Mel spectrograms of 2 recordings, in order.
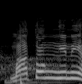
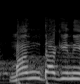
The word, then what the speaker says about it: মাতঙ্গিনী: দেশের জন্য প্রাণ দেওয়া বীরাঙ্গনা মাতঙ্গিনী হাজরার নাম বিকৃতি করে উচ্চারণ শুরু হলো মান্তাগিনী হাজরা, মান্তাগিনী হাজরা।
